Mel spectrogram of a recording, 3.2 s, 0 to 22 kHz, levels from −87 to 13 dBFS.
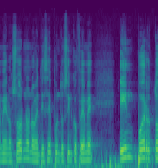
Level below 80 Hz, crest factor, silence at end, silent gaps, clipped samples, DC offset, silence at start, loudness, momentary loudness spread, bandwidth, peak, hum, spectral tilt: -36 dBFS; 18 dB; 0 s; none; under 0.1%; under 0.1%; 0 s; -20 LUFS; 9 LU; 13 kHz; -2 dBFS; none; -6.5 dB/octave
